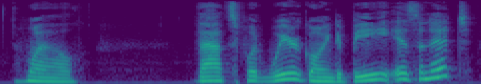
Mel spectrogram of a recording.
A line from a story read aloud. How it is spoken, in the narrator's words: cried her husband gaily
